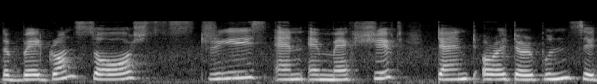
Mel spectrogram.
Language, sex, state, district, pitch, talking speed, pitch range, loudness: English, female, Arunachal Pradesh, Lower Dibang Valley, 240 Hz, 120 wpm, 225-275 Hz, -14 LUFS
